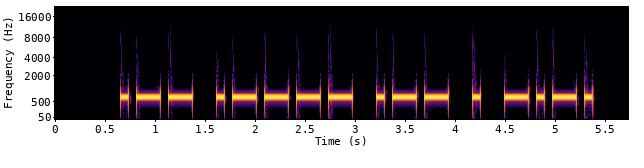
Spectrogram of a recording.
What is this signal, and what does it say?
Morse code, heard as a keyed tone, about 15 wpm, 700 Hz. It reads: W1WEC
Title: USA Call Signs - 5 Characters - Repeated 3x - 15wpm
